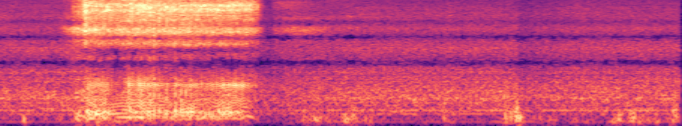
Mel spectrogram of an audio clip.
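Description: One loud, rough, rattling snore on the breath in, then quieter breathing with room noise; snoring during sleep.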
